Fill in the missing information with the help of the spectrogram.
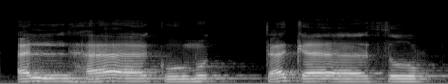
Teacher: हा पर कड़ा ज़बर है, इसलिए इस हा को हम एक अलिफ के बराबर खींच कर पढ़ेंगे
